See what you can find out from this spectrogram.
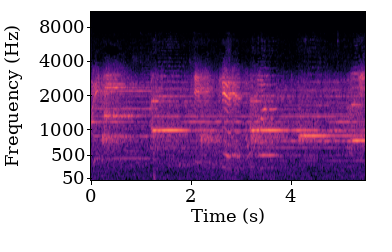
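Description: Gentle, meditative music with long sustained melodic tones and chime-like notes, playing steadily at moderate volume throughout with a smooth, unhurried feel.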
